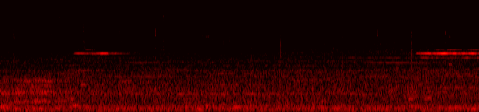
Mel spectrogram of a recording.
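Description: Footsteps tap on a hard stone floor.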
